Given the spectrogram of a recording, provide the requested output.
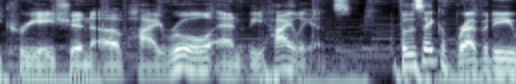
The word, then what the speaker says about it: Hylian: say it's Helia and some people pronounce the hillians as hillions I pronounce it as hylians so it's going to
